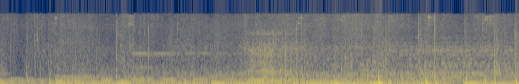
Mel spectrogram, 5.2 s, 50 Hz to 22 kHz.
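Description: Horse hooves clip-clop steadily at close range in the game Red Dead Redemption 2, with a horse snorting or whinnying amid continuous background noise.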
